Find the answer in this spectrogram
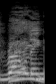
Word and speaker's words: Rowling: should have a half a point because he pronounced it wrong it's rolling as in Rolling ston did you see did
